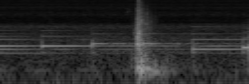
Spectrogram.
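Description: A Toyota sedan's car door shut once with a single heavy thunk a little past halfway through, over slow background music of sustained notes.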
